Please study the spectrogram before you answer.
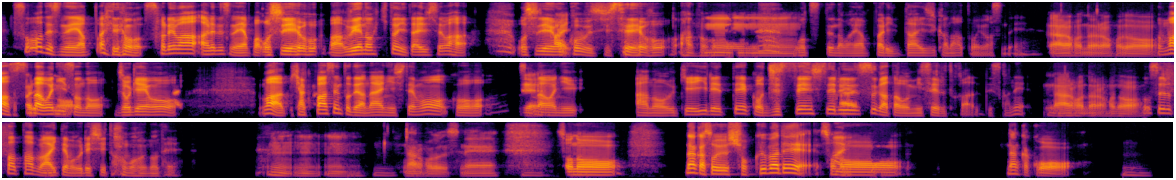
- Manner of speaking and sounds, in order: laughing while speaking: "教えを乞う姿勢をあの"; tapping; other noise
- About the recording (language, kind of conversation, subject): Japanese, podcast, 世代間のつながりを深めるには、どのような方法が効果的だと思いますか？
